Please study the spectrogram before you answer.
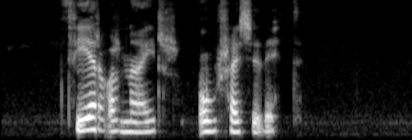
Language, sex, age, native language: Icelandic, female, 18-19, Icelandic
